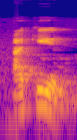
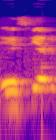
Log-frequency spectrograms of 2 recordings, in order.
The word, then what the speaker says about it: acere: और अगर इसे प्रोनाउंस करने में डिफिकल्ट हो रहा तो आप उसे एसियर भी कहते हैं, एसियर भी कह सकते हैं।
